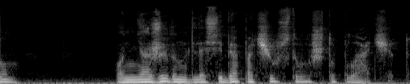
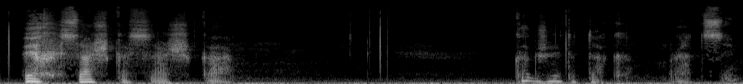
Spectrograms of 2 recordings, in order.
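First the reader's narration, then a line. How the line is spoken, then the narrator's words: Sad. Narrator (Russian): печально говоря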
